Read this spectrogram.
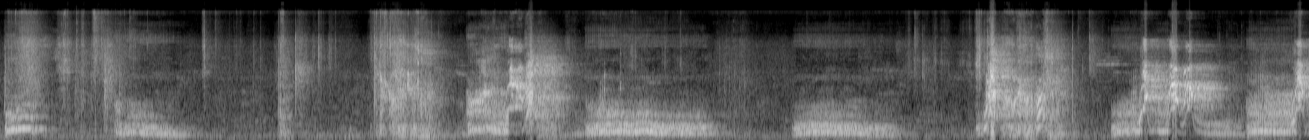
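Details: Angry puppy barking at its owner: bursts of high, harmonic yapping barks mixed with growls and whiny yips, coming in uneven clusters separated by short quiet gaps.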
